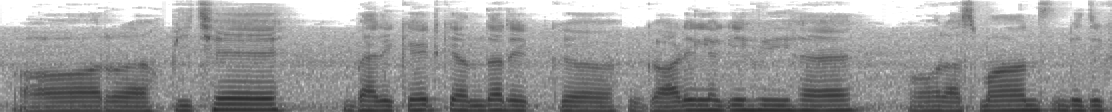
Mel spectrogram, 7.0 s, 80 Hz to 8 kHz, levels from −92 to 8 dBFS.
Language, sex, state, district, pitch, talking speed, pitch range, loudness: Hindi, male, Bihar, Begusarai, 130 Hz, 120 wpm, 120-135 Hz, -15 LUFS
